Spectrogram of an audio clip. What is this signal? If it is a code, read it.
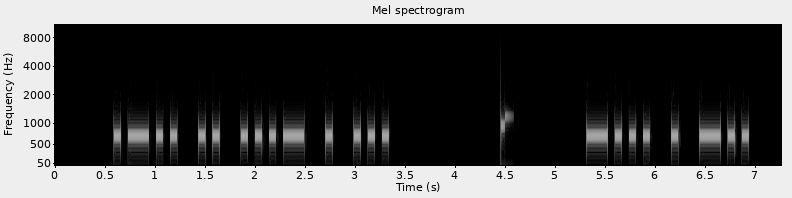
Morse code, heard as a keyed tone, about 17 wpm, 700 Hz. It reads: LIVES BED
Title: Sets of 5 Words Encore - New Word Drill - 17wpm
